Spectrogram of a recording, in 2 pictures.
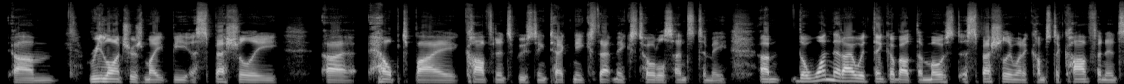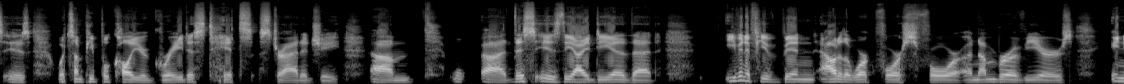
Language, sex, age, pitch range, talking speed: English, male, 30-49, 105-120 Hz, 170 wpm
